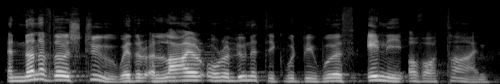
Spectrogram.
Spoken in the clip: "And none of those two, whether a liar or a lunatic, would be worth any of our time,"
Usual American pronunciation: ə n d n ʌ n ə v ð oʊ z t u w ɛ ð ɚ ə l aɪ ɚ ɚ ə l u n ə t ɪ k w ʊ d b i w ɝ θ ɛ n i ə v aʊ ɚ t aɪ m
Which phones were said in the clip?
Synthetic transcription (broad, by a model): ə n n ʌ n ə v ð oʊ z t u w ɛ ð ɚ ə l aɪ ɚ ɚ ə l u n ə t ɪ k w ʊ d b i w ɝ θ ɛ n i ə v aʊ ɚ t aɪ m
